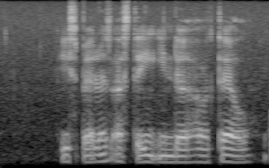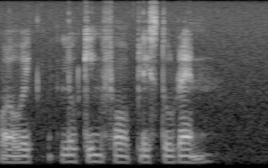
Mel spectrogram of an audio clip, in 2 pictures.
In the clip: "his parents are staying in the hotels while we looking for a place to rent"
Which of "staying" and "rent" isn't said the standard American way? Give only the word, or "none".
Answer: rent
